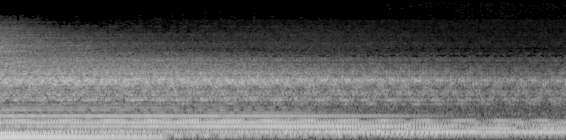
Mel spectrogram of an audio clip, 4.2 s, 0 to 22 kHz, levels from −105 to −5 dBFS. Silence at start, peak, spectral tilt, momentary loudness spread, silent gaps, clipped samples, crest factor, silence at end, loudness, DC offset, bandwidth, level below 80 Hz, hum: 0 s; -14 dBFS; -6 dB/octave; 7 LU; none; under 0.1%; 14 dB; 0 s; -29 LUFS; under 0.1%; 11 kHz; -36 dBFS; none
